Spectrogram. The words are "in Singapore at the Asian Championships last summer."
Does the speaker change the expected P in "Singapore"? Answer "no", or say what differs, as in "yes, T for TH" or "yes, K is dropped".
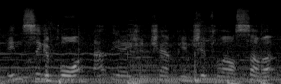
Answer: no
